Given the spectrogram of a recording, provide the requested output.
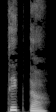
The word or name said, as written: ದಿಗ್ಧ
